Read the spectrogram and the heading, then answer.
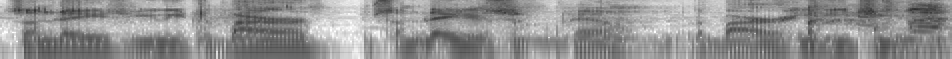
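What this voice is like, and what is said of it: Imitates another person's voice. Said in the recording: “my Sam Elliott impersonation? ... Oh, that was good. ... It's not good. Just funny hearing you say it.”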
